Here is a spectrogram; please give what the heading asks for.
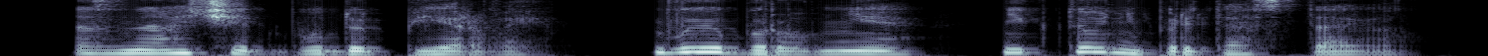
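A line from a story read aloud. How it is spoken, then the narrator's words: Sullen grumble. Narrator (Russian): хмуро буркнул я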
